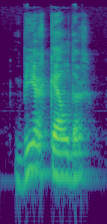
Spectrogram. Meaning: 1. cellar where beer is stored 2. bierkeller (mostly in reference to Germany)
- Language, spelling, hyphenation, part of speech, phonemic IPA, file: Dutch, bierkelder, bier‧kel‧der, noun, /ˈbirˌkɛl.dər/, Nl-bierkelder.ogg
